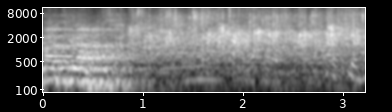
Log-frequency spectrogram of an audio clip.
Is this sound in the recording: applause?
yes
